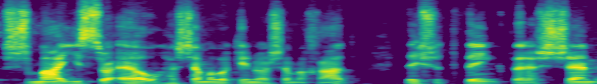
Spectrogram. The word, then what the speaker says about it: echad: One should be cautious not to distort the word echad. Sometimes people, in their intention to pronounce it properly, say the wrong word. They'll say echad, or they'll say echad. Be careful to just say echad.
